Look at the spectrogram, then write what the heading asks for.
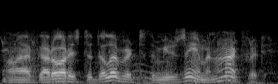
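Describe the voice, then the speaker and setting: A bossy American con man, played by a radio actor, brusque and slippery, his pitch moving all over as he reassures and pushes. It sounds like a dull, clearly noisy old radio crime show. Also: animated, fast talker, natural voice. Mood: smooth, reassuring. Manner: brusque, colloquial, falsely reassuring. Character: shifty, impatient male con man, evasive and bossy. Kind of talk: 1950s radio crime drama acting. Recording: muffled, noisy 1950s radio recording.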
